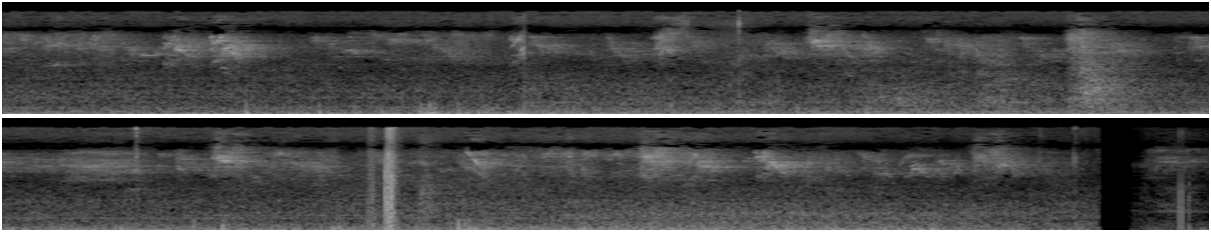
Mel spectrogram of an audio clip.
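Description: Small birds chirping in short, repeated calls over a steady low outdoor rumble, with one sharp click about eight seconds in. The sound cuts off just before the end.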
